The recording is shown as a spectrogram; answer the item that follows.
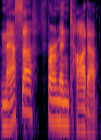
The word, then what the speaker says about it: Massa fermentata: Number one, there is an herb called Massa fermentata, and it's spelled Massa, next word Fermentata, and it looks like a bouillon cube, a little square.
